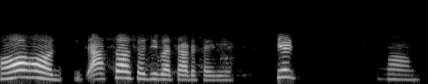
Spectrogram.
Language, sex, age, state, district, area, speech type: Odia, female, 18-30, Odisha, Balasore, rural, conversation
